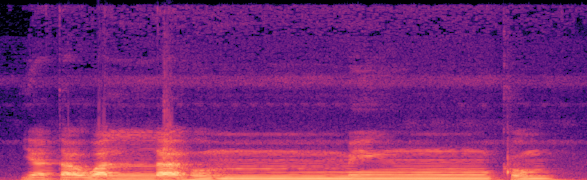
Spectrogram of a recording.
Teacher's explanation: suara mim sukun ini dimasukkan kepada mim yang kedua, seolah-olah seperti tasydid, dan memang harus disempurnakan bacaan tasydidnya. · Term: idgham mutamatsilain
